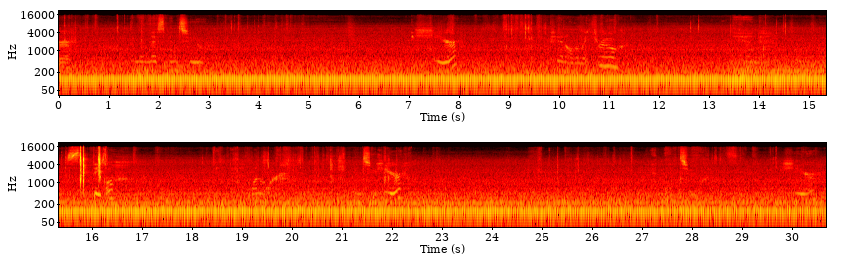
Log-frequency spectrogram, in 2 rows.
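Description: A steady low hum throughout, with light rustling of paper and fabric being handled. About 16 seconds in, a sharp double click from a stapler fastening a fabric circle to the paper-backed square.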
